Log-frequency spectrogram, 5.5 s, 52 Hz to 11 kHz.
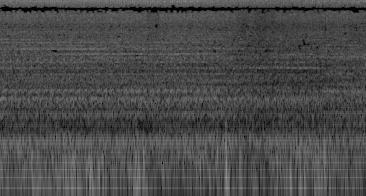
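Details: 2006 Dodge Charger after replacing all 16 spark plugs: even, steady idle rumble with no misfire stumbles or ticking; the engine runs smoothly.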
